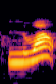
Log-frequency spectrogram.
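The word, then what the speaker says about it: noix: بالنسبه هنا اكس لا ننطقها، دونك نوا هو الجوز نوا.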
